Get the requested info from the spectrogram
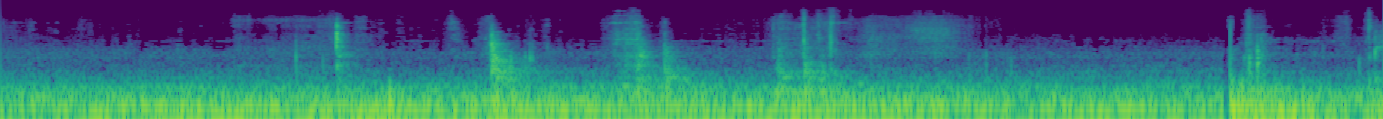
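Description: A handful of irregular metal clicks and clacks as a truck's pintle hook safety latch is worked by hand, over a steady low background rumble.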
